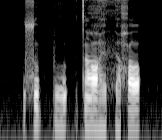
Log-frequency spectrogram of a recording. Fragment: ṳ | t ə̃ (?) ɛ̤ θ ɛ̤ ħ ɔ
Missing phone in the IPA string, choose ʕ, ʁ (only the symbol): ʕ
